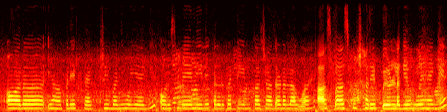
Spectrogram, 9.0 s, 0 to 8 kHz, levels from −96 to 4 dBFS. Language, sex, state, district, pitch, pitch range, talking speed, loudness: Hindi, female, Maharashtra, Aurangabad, 285 Hz, 275-290 Hz, 185 wpm, -22 LUFS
